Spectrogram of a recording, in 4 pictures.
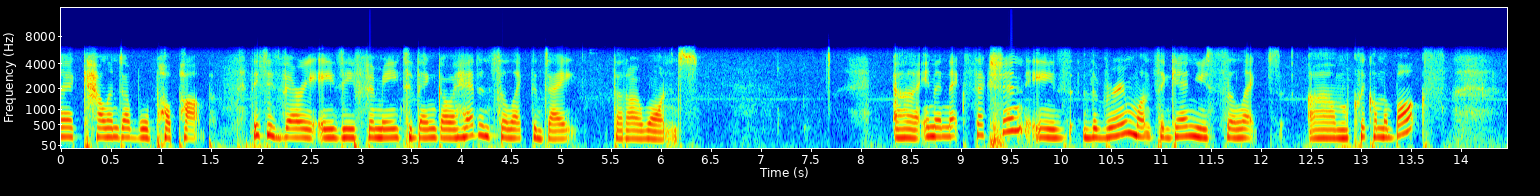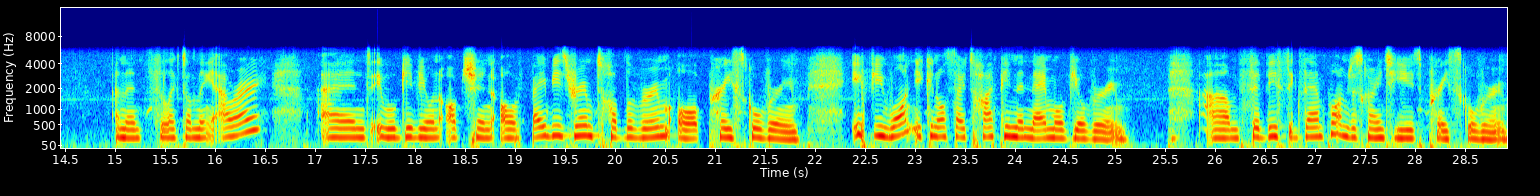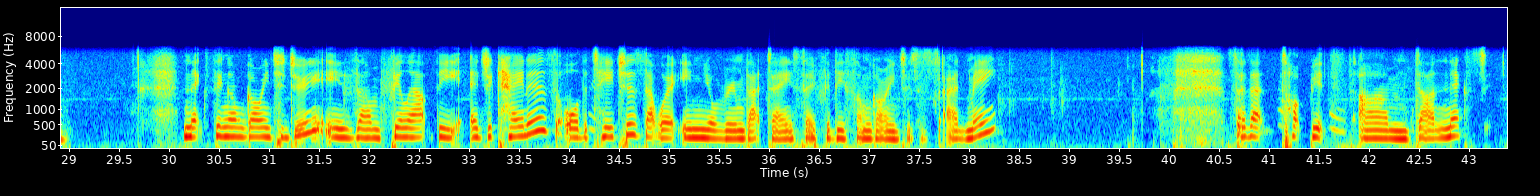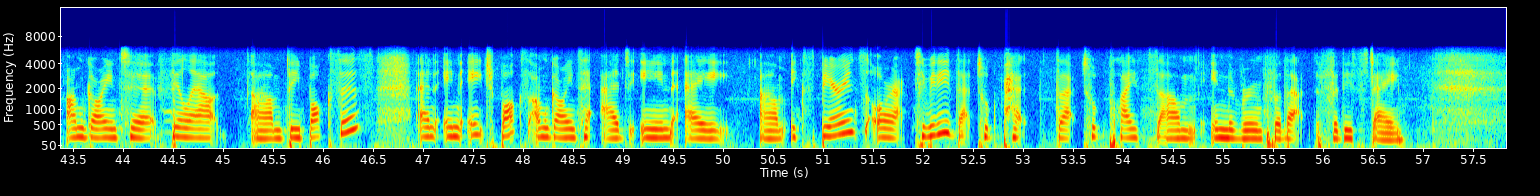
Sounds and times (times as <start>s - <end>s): Speech: 0.0s - 6.4s, 8.3s - 13.8s, 15.0s - 25.2s, 25.8s - 29.0s, 30.2s - 38.4s, 40.6s - 56.9s.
